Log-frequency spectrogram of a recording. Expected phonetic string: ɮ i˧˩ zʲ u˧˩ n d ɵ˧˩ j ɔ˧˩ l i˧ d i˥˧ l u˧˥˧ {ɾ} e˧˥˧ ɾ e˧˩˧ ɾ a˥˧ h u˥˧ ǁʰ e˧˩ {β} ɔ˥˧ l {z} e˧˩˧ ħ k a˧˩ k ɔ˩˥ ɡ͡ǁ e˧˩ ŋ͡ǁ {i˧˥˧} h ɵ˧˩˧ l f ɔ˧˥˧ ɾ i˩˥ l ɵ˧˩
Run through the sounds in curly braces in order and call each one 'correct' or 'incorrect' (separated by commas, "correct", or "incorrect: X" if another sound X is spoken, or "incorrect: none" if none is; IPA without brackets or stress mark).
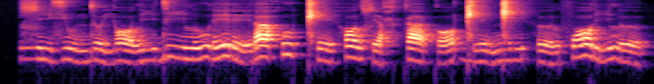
correct, incorrect: h, incorrect: ɬ, incorrect: i˧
